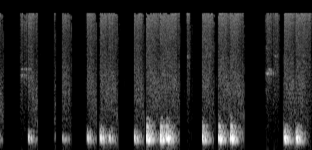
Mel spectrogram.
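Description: Marker pen writing on a whiteboard: a rapid series of short, low rubbing squeaks, one per pen stroke, as a word is written out letter by letter.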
